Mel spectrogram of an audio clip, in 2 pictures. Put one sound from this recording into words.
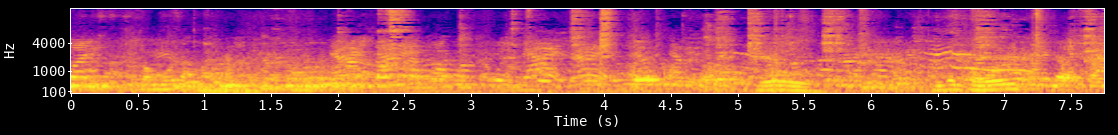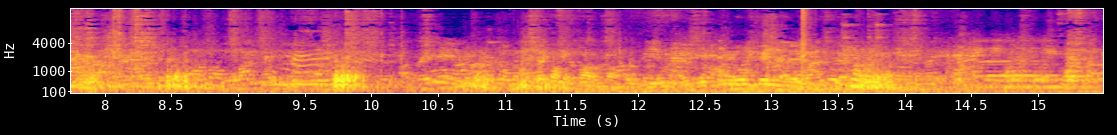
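Plates and bowls clink as they are set on a table.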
